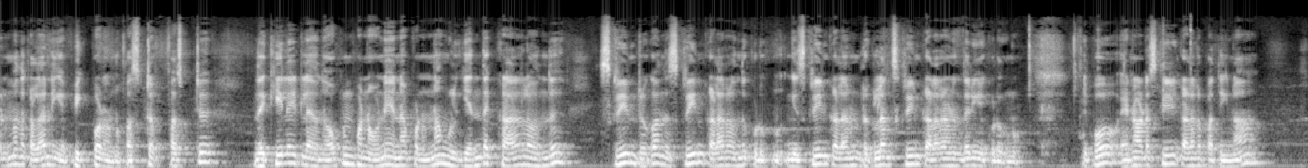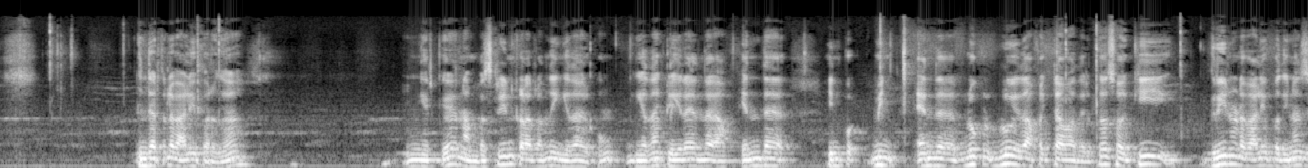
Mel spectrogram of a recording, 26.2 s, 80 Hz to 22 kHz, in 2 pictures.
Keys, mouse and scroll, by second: 12.5-15.6 ctrl+drag, 15.7-24.2 ctrl+drag, 24.3 ctrl+Num_Lock, 24.3-26.1 ctrl+drag.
